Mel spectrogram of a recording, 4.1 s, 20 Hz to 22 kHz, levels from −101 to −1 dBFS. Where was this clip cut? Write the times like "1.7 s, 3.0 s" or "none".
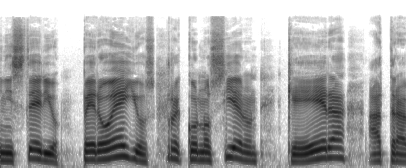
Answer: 1.7 s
